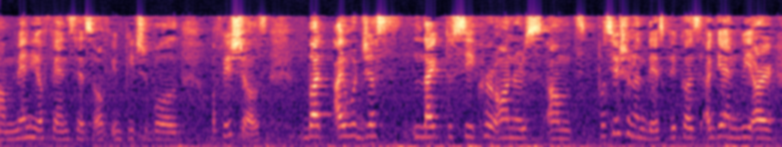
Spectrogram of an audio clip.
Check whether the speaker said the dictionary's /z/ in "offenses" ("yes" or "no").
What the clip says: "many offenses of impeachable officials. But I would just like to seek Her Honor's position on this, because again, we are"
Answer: no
